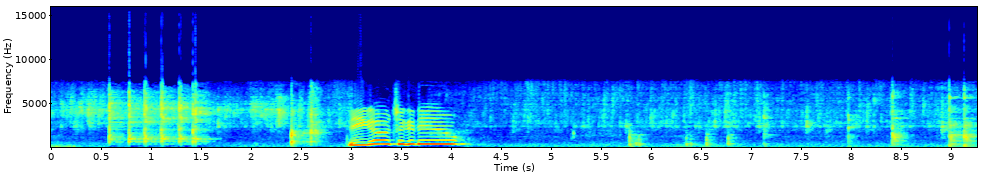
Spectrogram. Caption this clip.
A sharp rapping is interrupted by a woman speaking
